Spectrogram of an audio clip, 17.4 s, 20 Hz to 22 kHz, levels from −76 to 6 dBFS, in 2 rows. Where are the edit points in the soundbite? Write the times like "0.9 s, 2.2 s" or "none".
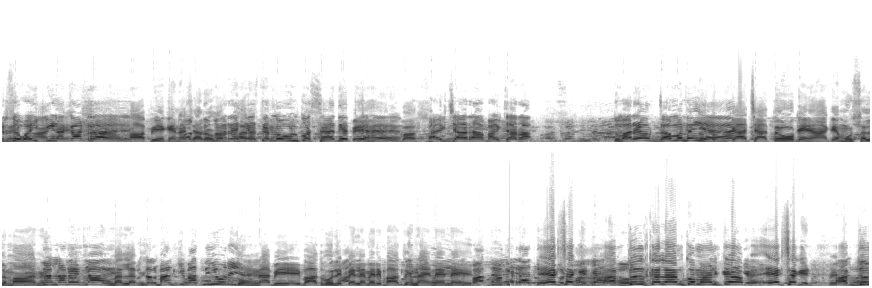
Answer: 13.8 s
